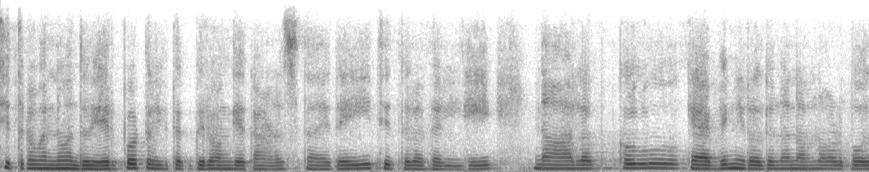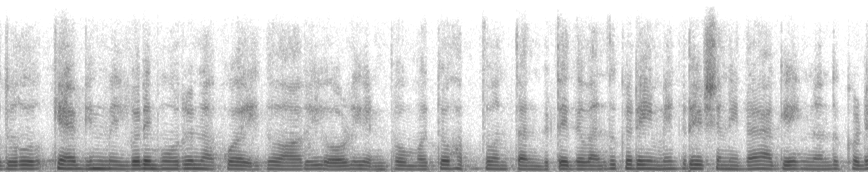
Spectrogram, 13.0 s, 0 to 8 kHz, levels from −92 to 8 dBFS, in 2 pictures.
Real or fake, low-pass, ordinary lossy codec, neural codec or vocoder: fake; 7.2 kHz; Opus, 32 kbps; codec, 16 kHz in and 24 kHz out, 0.8 kbps, FocalCodec, streaming, 65536 codes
